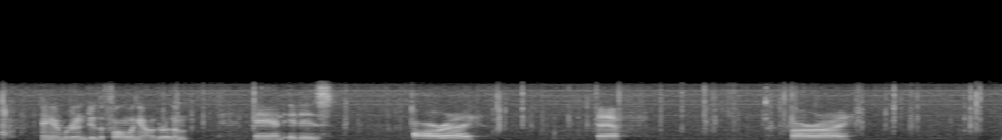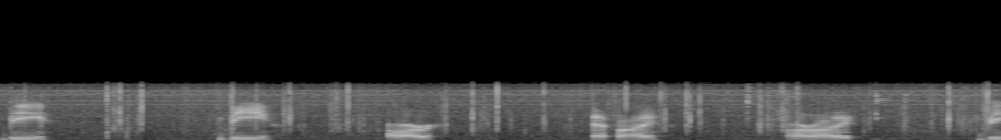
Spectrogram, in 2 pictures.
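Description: Plastic cube pieces click and clack as hands twist them.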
